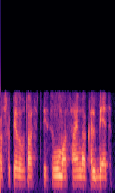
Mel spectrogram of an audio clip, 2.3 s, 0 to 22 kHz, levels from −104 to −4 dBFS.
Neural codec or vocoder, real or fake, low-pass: none; real; 3.6 kHz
